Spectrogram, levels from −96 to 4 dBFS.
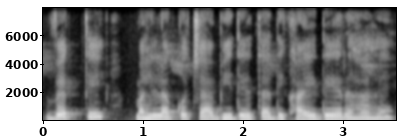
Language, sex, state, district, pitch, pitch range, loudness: Hindi, female, Uttar Pradesh, Lucknow, 215 Hz, 210-230 Hz, -15 LUFS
